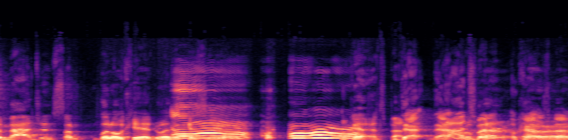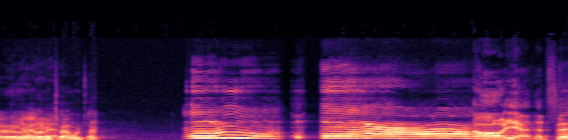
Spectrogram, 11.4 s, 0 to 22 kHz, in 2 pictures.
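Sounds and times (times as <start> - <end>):
speech: 0.0 - 2.8, 3.4 - 6.8, 10.7 - 11.3
person imitating a newborn infant's cry: 1.7 - 3.7, 7.5 - 10.7.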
